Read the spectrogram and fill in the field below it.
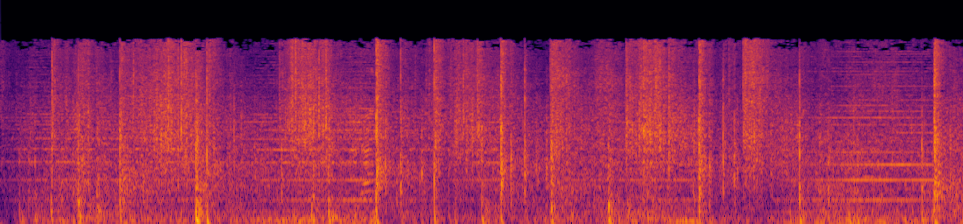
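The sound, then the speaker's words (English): Firecrackers and fireworks crackle and bang in rapid, irregular bursts outdoors on New Year's Eve, loud and dense, over a steady background murmur of a busy street crowd. “But yeah, this is a time where they can come out with fireworks and weapons and just go total monkey business, right?”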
